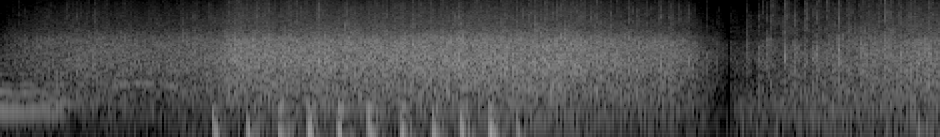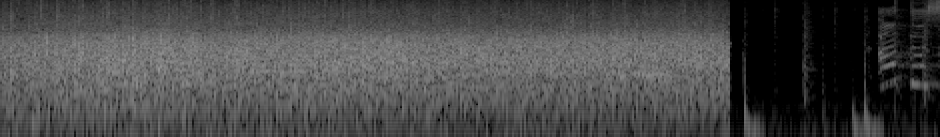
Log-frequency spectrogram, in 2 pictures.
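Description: The last note of a sung ballad fades out, followed by a studio audience applauding. The applause dips briefly about seven seconds in, picks up again, and cuts off abruptly about a second before the end.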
